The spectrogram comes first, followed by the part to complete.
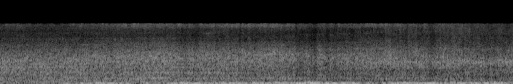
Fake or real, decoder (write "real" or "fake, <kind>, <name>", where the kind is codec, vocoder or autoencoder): fake, autoencoder, DAC-VAE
